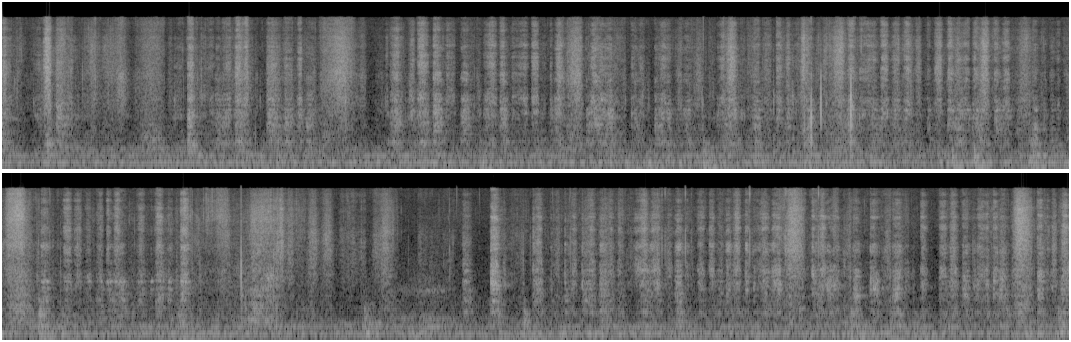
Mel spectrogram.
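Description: Faint, irregular scratching and rustling, like a dry surface being rubbed or scratched, going on steadily.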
